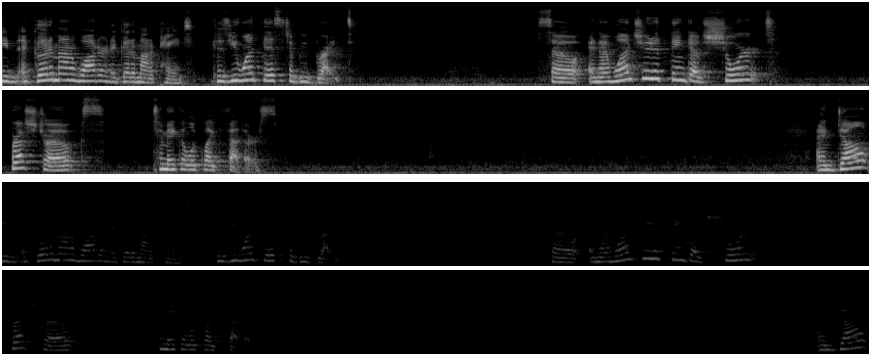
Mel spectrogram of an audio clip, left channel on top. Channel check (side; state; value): right; quieter; 32.0 dB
